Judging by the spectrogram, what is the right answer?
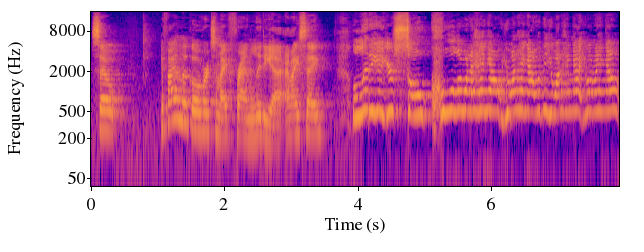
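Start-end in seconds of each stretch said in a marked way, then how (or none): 3.9-7.9 shrill, very high yell rattled off fast. Showing how saying something nice to friend lydia lands: raised voice. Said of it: "And I raise my voice".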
